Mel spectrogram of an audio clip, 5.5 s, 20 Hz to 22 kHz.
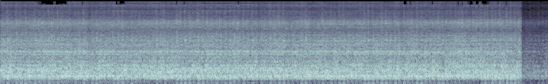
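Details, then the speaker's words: Honda Vario ESP scooter at low throttle, starting easily but stumbling after 20–30 seconds running: uneven chopped pulses that cut out, occasionally stalls; injector and TPS already replaced, fuel pressure and charging normal. "Nah jadi seperti itu ya teman-teman suaranya jelas sekali putus-putus ya nyendat-nyendat"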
